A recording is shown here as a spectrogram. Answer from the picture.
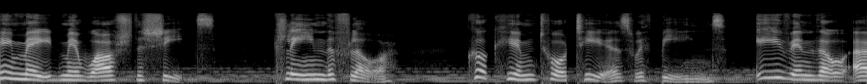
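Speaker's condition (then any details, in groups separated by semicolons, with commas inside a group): No condition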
